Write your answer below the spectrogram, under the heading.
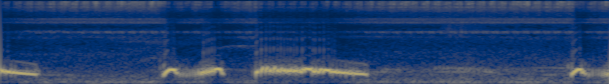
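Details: Female spotted dove calling males, with a long falling coo, then two quick upslurred notes and a drawn-out wavering coo that slides downward, ending on another short note.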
